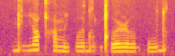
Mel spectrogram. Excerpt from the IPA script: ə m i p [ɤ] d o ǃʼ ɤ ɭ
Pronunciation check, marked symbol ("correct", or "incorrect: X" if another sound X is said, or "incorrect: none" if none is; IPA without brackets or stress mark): correct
